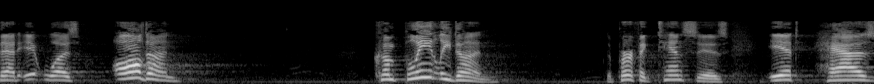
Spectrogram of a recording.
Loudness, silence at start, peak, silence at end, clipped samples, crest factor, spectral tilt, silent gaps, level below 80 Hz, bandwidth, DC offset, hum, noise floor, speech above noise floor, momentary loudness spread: -19 LUFS; 0 s; -4 dBFS; 0 s; under 0.1%; 18 dB; -4 dB/octave; none; -66 dBFS; 8 kHz; under 0.1%; none; -59 dBFS; 40 dB; 18 LU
